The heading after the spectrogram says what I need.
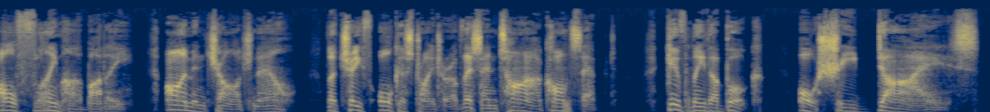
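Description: A man voicing a charred, menacing male demon double with a rasping voice and slow, drawn-out threats. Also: fairly low pitch, lively intonation, fairly bright tone, no room sound, clean studio sound, heavily acted.

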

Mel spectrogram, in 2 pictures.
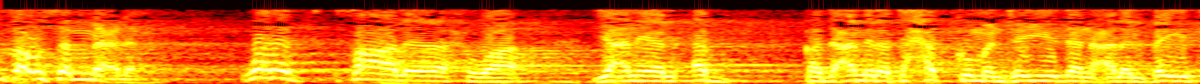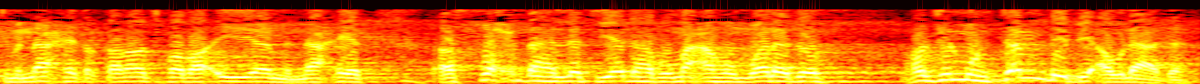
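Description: A man preaching a sermon, telling stories in a lively way and voicing the people in them. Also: fairly high pitch. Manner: lively storytelling, voicing the people in his anecdotes. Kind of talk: storytelling sermon. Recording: echoey hall, dull lo-fi recording.

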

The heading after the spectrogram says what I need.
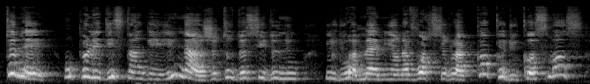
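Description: Bossy, excitable scientist read by a woman, pitched up and loud, barking urgent orders in a storybook reading. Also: moderate pace, reverberant. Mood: alarmed. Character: excitable male scientist, commanding and cool-headed.

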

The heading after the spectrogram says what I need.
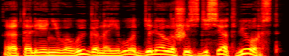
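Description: A man reading an audiobook in expressive scripted narration. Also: mid-range voice, fast, husky, dry recording, studio quality. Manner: expressive storytelling.

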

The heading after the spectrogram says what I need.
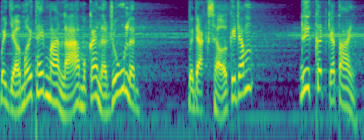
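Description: A man voicing a vengeful female ghost in a told ghost story, speaking coldly, slowly and with scorn. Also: mid-range voice, animated, warm tone, in a large hall, faint music behind, pitched above the performer's own voice. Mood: irritated. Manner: cold, slow and mocking.

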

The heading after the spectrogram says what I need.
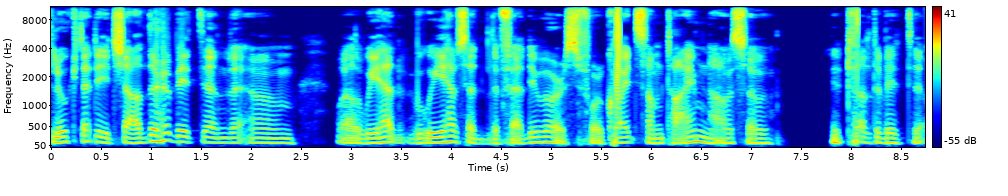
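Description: A man's voice: on the low side, creaky, warm tone, dry recording. A man with a Danish accent, a podcast guest whose first language is Danish, talking casually and hesitantly, searching for words. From Denmark. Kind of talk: casual chat.

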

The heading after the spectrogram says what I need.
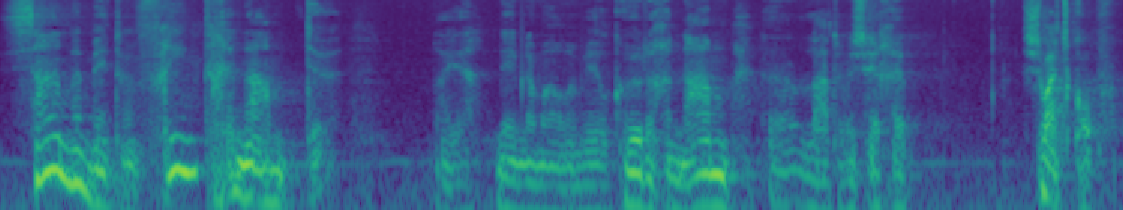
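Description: Halting scheming man in a radio play, gravelly, lowish voice. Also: big pitch swings, exaggerated voice. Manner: halting, with hesitations.

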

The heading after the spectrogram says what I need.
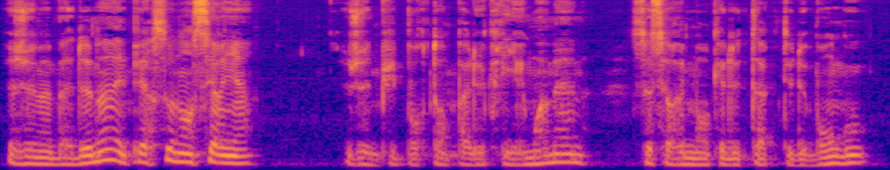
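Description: A man's voice: mid-range voice, moderate pace, warm tone, breathy edge, lightly acted. A man reading the part of a brash, self-satisfied young dandy in an audiobook. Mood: amused.

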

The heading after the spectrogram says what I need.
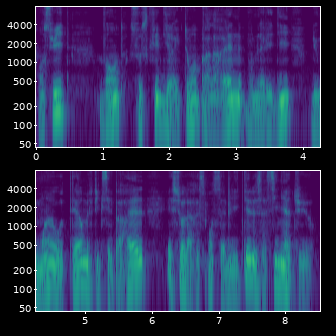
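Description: A haughty older cardinal-prince speaks with lofty, imperious scorn, as a male reader puts him on. His voice sits low, dark and husky. The storybook delivery keeps his tone proud and commanding. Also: lively intonation, moderate pace.

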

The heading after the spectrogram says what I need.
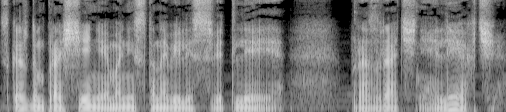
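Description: A man reading a dark horror story as narrator, measured and dramatic, on a close mic. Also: a bass voice, no echo, soft background music.

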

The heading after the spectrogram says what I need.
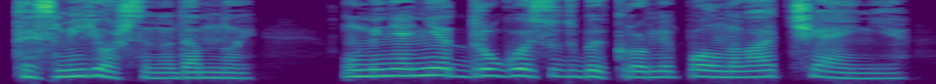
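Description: A woman's voice: fairly low pitch, normal speed, warm tone, no room sound, clean studio sound, lightly acted. Woman voicing a bitter, despairing outlaw. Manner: bitter, indignant outbursts. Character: despairing, passionate grown male outlaw. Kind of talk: audiobook character voice.

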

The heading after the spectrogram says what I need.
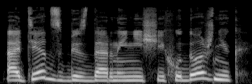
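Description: A woman's voice: mid-range voice, normal speed, a little mellow, no echo, clean studio sound, lightly acted. A woman doing a sneering rich mother. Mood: mocking. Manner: mocking, sneering, commanding. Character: cold domineering wealthy middle-aged mother.

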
